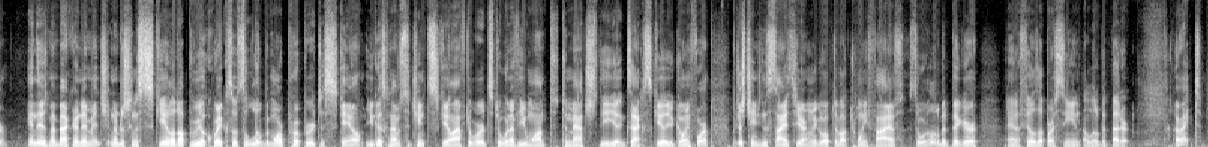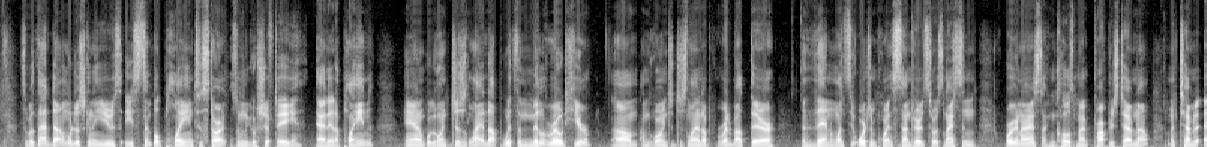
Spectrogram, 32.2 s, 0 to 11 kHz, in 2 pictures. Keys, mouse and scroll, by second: 3.4-5.1 drag, 5.1-8.6 middle drag, 8.6-10.2 drag, 10.4 middle click, 12.6-13.8 middle drag, 15.4 KP_7, 17.8 middle click, 19.0 shift+a, 23.1 g, 30.6 n, 31.6 Tab.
